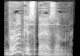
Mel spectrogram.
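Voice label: "bronchospasm", British English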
